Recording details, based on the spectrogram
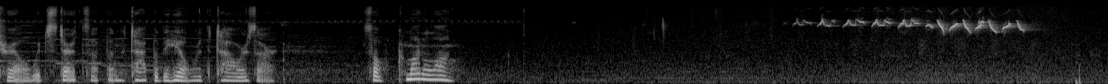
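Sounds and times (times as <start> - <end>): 
speech: 0.0 - 2.9, 3.6 - 4.6
black-and-white warbler singing: 0.0 - 4.9, 7.8 - 10.5.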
